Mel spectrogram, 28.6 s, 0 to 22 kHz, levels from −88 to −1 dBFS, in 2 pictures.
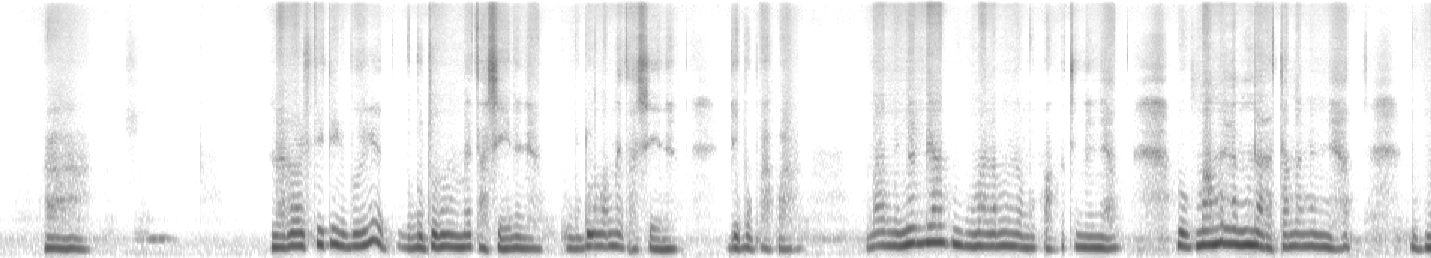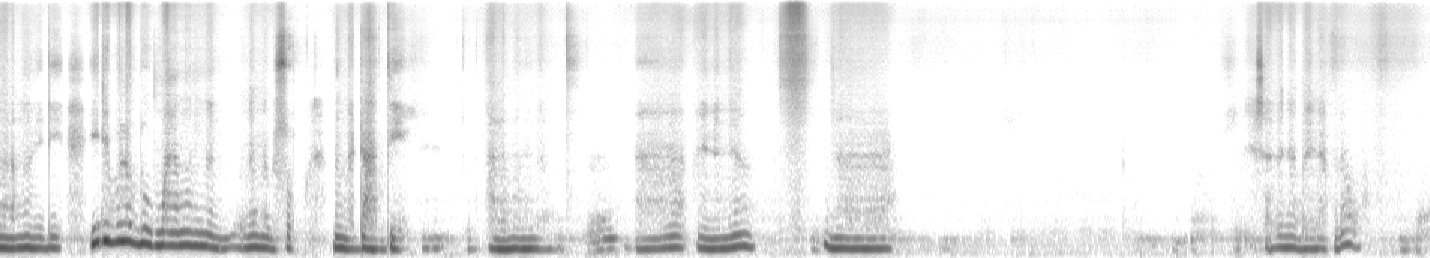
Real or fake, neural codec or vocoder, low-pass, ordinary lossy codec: fake; autoencoder, 48 kHz, 32 numbers a frame, DAC-VAE, trained on Japanese speech; none; none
